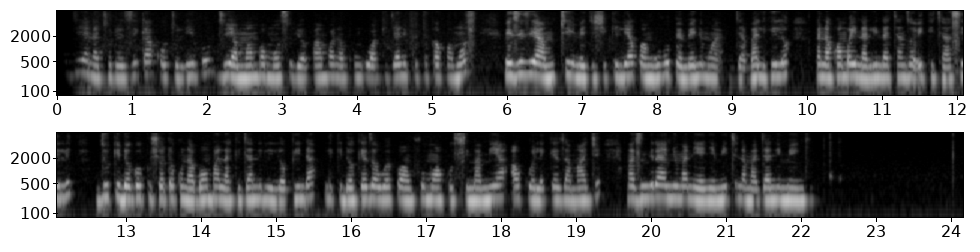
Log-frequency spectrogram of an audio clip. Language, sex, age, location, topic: Swahili, female, 25-35, Nairobi, government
